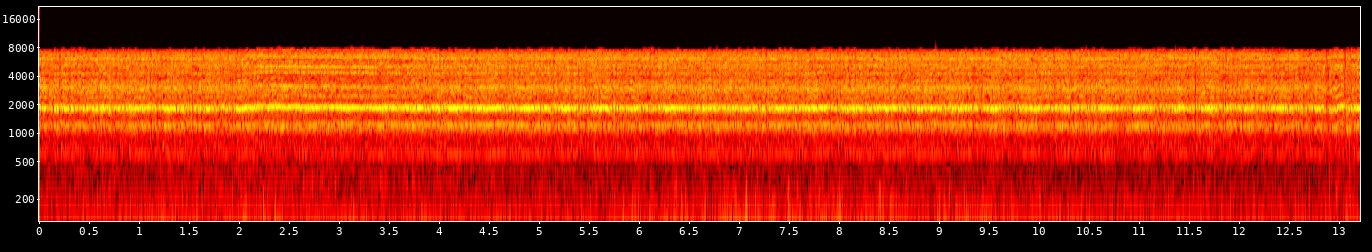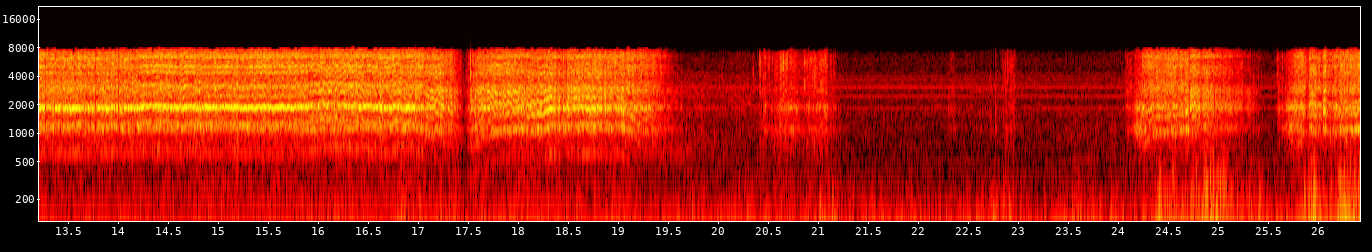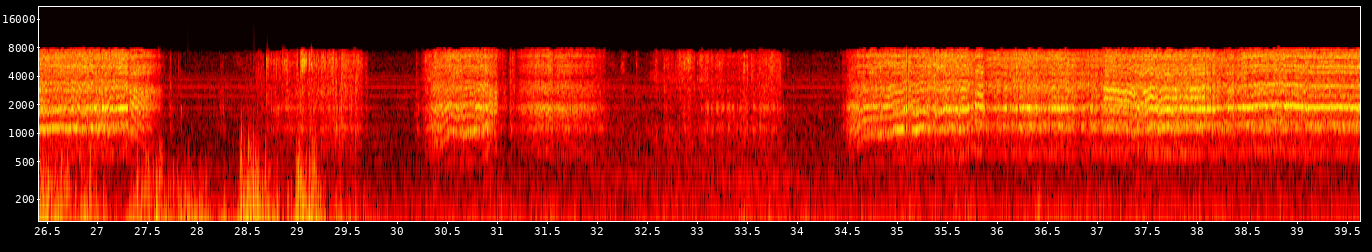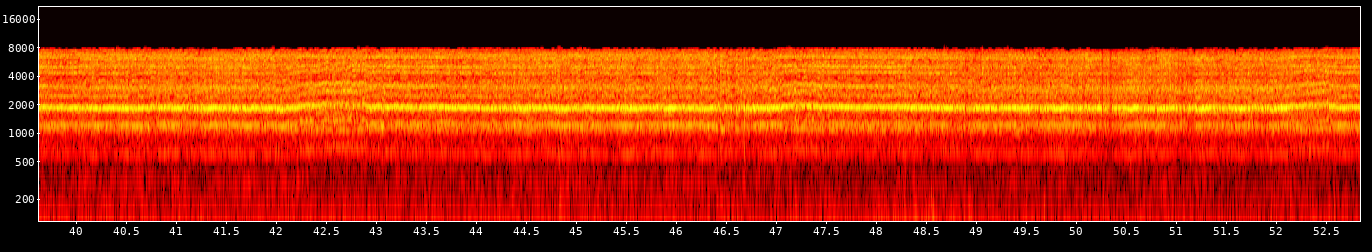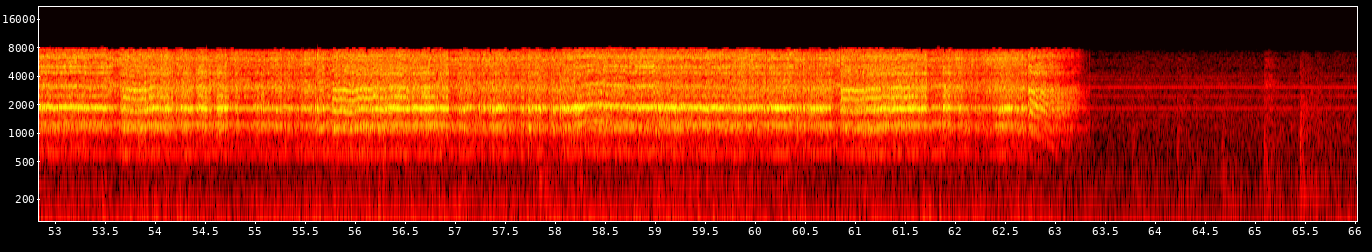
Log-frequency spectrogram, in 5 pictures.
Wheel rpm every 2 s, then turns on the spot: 160, 160, 160, 160, 160, 160, 160, 160, 120, 100, 10, 0, 50, 110, 10, 40, 10, 90, 160, 160, 160, 160, 160, 160, 160, 160, 160, 160, 160, 160, 160, 70, 0.
20-22 28-30 32-34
